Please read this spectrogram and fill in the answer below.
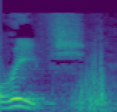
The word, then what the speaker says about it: Reff: And so I want to make a tie-in here because his name is James R-E-F-F. How would you pronounce that? No, his name is James Reef.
